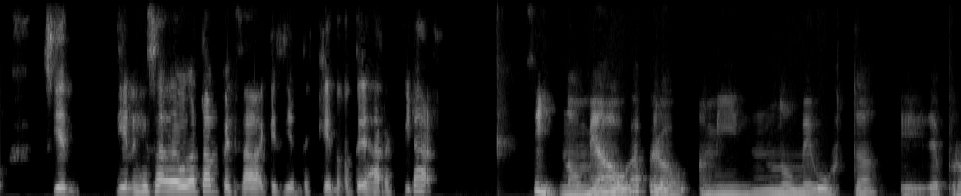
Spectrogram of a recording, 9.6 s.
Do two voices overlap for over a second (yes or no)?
no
